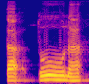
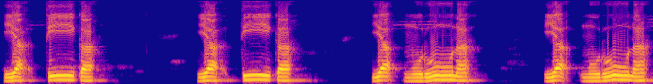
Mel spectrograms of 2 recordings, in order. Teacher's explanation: اگر حمزہ کے اوپر سکون آئے گا تو ہم اس کو جھٹکا دے کر پڑھیں گے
